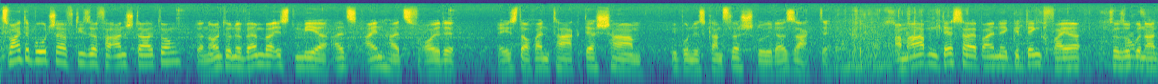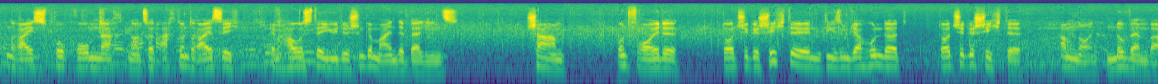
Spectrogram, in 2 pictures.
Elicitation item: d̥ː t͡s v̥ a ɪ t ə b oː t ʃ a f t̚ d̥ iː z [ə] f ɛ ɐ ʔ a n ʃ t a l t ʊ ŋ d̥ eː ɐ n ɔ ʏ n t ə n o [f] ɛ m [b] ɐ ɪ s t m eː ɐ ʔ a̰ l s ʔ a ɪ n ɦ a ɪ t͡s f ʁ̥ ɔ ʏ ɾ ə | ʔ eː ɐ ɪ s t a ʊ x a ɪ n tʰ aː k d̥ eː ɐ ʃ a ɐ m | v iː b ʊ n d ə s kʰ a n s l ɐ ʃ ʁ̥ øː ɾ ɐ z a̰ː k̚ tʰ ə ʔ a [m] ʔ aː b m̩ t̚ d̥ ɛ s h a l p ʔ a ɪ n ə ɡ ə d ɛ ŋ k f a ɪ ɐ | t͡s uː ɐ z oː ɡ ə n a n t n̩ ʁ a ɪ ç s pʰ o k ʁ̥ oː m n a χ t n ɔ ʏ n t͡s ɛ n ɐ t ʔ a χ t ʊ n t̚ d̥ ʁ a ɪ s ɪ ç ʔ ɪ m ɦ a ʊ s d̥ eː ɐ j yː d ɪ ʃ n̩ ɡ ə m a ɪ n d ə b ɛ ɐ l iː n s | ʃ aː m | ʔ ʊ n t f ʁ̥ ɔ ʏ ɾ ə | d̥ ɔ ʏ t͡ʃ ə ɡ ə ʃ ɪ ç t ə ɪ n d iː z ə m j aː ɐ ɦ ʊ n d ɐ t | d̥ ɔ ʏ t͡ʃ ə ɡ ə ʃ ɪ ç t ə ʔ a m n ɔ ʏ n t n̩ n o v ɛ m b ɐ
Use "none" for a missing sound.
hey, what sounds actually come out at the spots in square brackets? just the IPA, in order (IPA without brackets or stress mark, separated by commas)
ɐ, v, b, m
